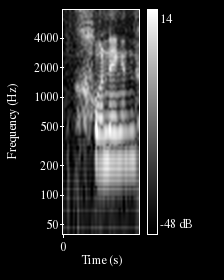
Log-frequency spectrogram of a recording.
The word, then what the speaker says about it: Groningen: How do you pronounce it? Groningen.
